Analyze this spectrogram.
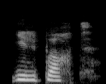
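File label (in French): "ils portent", French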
